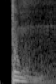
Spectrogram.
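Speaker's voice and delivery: loud drawn-out boom; delete sound effect. Shown as a demonstration. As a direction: boom it like something blown away. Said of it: "my favorite sound to do when I delete".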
